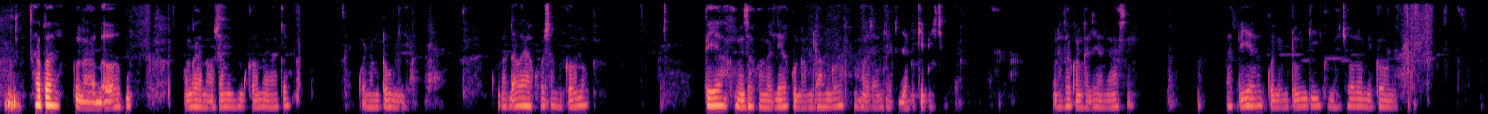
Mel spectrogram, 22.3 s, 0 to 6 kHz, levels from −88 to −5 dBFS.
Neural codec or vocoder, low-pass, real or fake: none; 5.4 kHz; real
